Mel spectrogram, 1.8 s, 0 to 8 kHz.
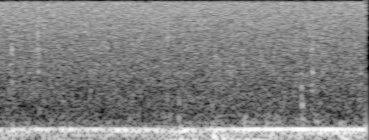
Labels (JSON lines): {"label": "anthrophony, boat engine", "recorder": "SoundTrap 300"}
